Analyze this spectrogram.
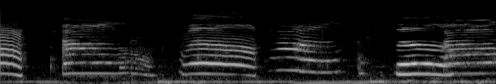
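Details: A domestic cat meows repeatedly to attract other cats: five drawn-out, gently falling calls in quick succession, with a steady low hum in the background.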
